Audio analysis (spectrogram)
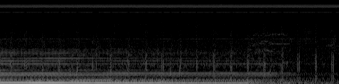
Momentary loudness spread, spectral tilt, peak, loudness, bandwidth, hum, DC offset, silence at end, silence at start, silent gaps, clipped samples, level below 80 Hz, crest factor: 10 LU; -6.5 dB/octave; -26 dBFS; -39 LUFS; 17.5 kHz; none; under 0.1%; 0 s; 0 s; none; under 0.1%; -38 dBFS; 12 dB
